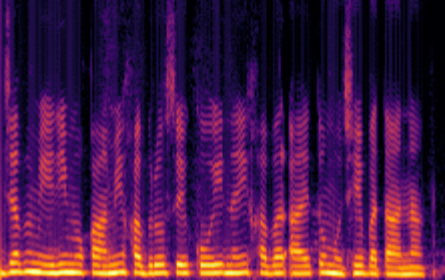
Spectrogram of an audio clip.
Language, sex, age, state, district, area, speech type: Urdu, female, 30-45, Uttar Pradesh, Lucknow, rural, read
